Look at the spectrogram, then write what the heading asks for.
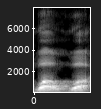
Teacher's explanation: और वकार यानी व का क्या है? दंत और ओष्ठ है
